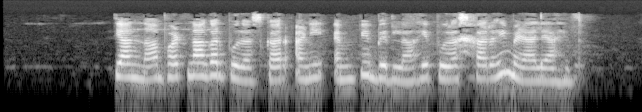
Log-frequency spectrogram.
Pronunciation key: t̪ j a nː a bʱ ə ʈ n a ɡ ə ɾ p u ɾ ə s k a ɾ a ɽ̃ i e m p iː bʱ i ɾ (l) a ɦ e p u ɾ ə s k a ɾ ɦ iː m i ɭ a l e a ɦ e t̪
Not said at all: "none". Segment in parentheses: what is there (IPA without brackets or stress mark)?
l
